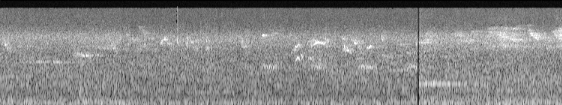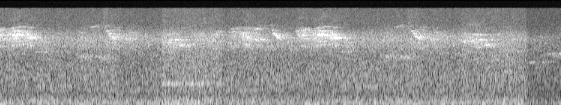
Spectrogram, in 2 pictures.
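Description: Small birds chirping in short, repeated high phrases over a steady low outdoor rumble.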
